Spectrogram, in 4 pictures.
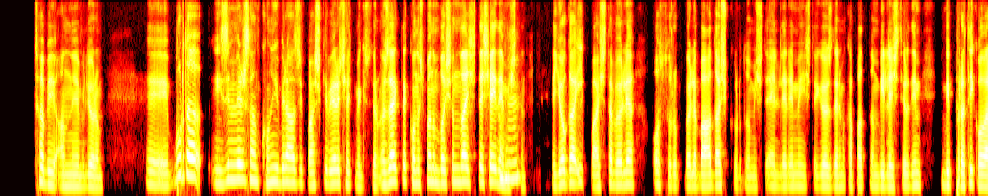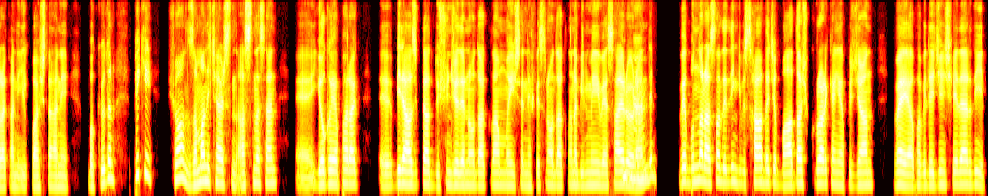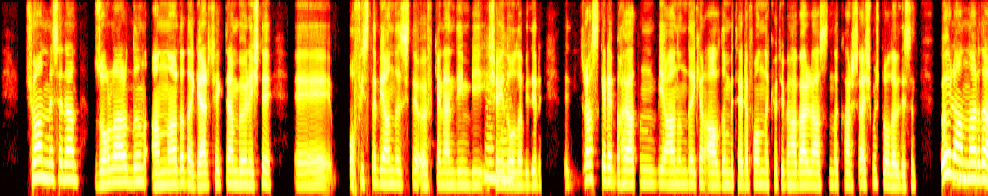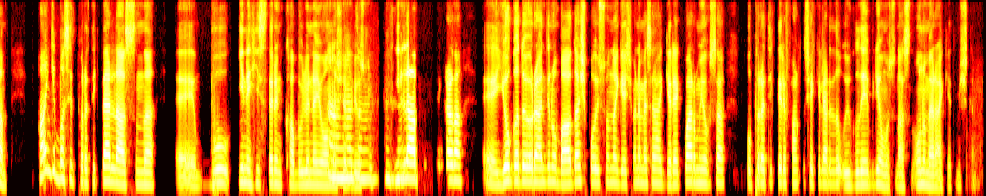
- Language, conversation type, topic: Turkish, podcast, Meditasyon sırasında zihnin dağıldığını fark ettiğinde ne yaparsın?
- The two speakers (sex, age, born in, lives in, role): female, 25-29, Turkey, Hungary, guest; male, 30-34, Turkey, Bulgaria, host
- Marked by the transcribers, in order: unintelligible speech; unintelligible speech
